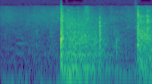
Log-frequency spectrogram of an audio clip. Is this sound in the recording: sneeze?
no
